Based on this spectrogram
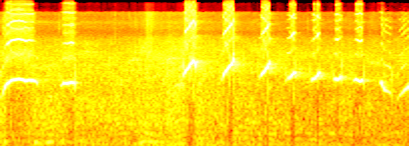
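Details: Sumatran leafbird singing to rouse other leafbirds into emotion and breeding condition; long whistled opening notes, then a quick sequence of upward-swept and short looping whistles repeated about four per second.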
